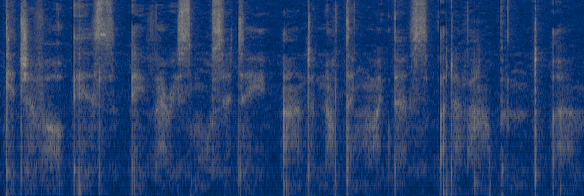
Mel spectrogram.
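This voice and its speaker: A woman narrating true crime in a soft, measured, breathy ASMR whisper.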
